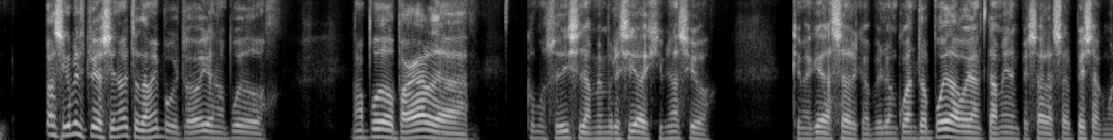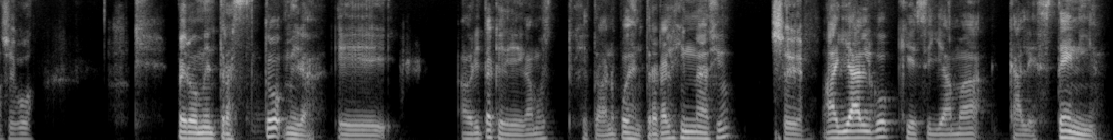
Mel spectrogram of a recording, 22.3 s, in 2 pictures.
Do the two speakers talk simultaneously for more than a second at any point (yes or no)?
no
